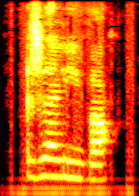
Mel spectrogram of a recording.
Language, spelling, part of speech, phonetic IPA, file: Polish, żeliwo, noun, [ʒɛˈlʲivɔ], Pl-żeliwo.ogg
